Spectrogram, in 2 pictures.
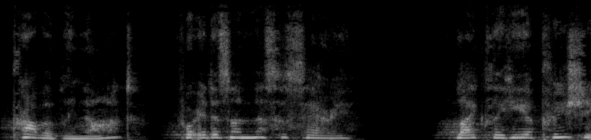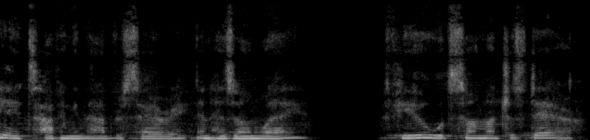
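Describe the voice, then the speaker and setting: A woman voicing a solemn, regal night goddess and protective mother figure in a video game, speaking in a formal, measured, restrained way. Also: mid-range voice, natural voice, rough recording. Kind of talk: scripted video game character dialogue.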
